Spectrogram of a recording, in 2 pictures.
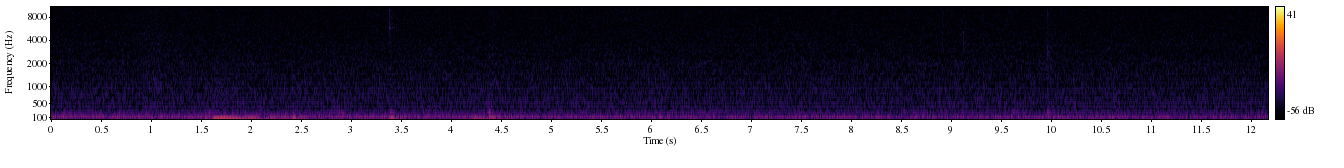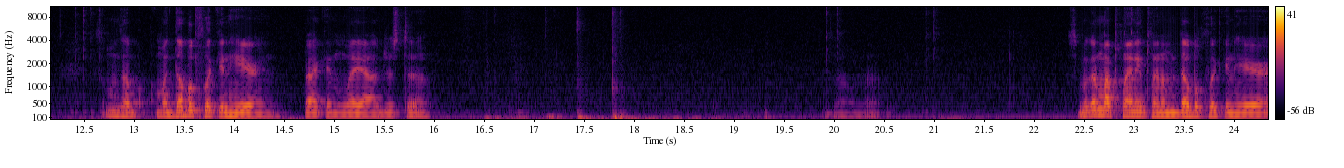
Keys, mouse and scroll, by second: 1.9 space, 16.1 p, 16.7 s, 17.3 space.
